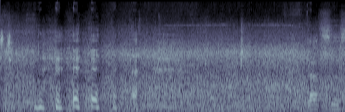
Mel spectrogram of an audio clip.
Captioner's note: laughs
